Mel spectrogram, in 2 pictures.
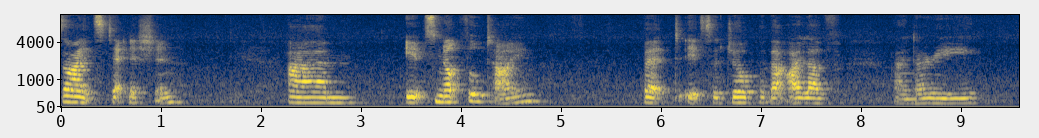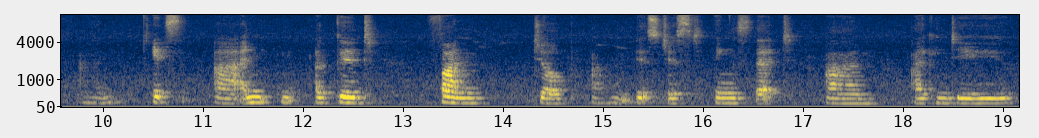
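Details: Expressive aphasia after a stroke at age 18, in a young woman now 24, recorded six years after the stroke; shows her improvement in speech.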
